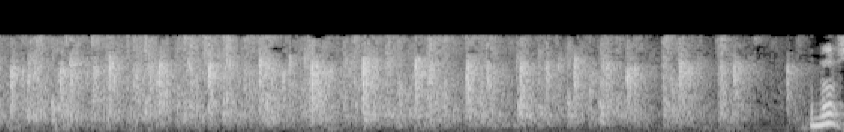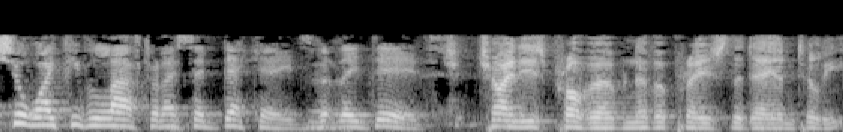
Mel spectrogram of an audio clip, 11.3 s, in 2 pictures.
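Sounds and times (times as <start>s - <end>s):
audience applause welcoming a speaker: 0.0s - 5.4s
speech: 5.4s - 11.2s.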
